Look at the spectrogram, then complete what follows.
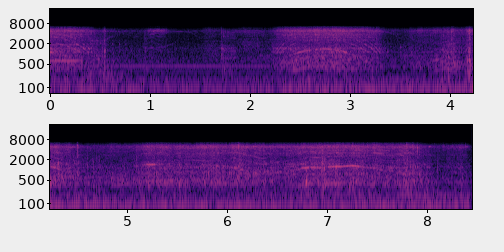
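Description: Small electric motor and gearbox of a radio-controlled dump truck whining, the pitch rising and falling again and again as the throttle is worked on a climb. A quieter stretch with a low steady hum comes about a second in.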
